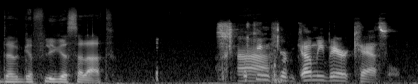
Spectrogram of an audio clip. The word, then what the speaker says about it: Der Geflügelsalat: But Der Geflugesalat.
